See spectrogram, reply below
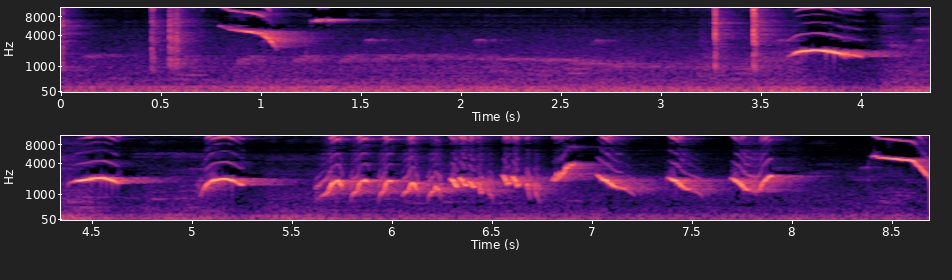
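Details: White-rumped shama singing in a many-voiced style: after a few seconds of low background rumble and scattered clicks, clear whistled notes begin, first spaced rising-falling whistles, then a fast run of varied sweeping and high chirping phrases.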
